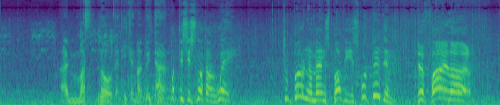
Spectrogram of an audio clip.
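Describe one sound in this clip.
A young man speaks with urgency, close by.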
